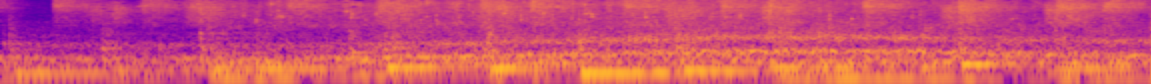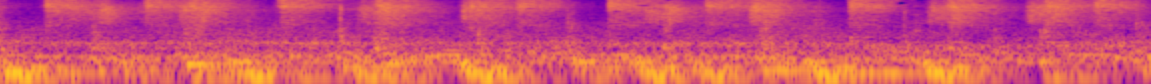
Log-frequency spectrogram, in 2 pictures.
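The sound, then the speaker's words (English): Water drops patter on small leaves in a dense, steady wash of splashing with no pauses, fairly loud and unchanging over its whole length. “The pattering of the drops on the little leaves.”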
